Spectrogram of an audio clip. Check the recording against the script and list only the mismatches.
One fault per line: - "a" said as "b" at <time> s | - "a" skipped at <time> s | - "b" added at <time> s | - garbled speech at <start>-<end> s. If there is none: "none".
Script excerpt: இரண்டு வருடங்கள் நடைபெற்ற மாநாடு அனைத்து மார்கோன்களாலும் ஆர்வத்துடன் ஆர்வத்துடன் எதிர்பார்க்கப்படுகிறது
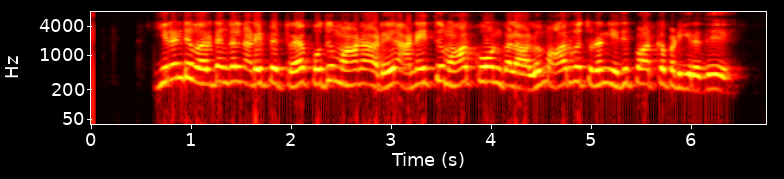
- "பொது" added at 2.2 s
- "ஆர்வத்துடன்" skipped at 5.2 s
